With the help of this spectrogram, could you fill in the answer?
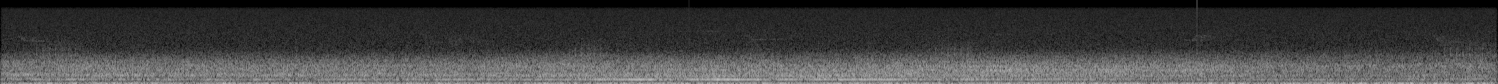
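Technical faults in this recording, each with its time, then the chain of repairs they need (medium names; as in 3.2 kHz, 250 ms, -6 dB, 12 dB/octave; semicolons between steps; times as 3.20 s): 6.89 s: pop
11.97 s: pop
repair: de-click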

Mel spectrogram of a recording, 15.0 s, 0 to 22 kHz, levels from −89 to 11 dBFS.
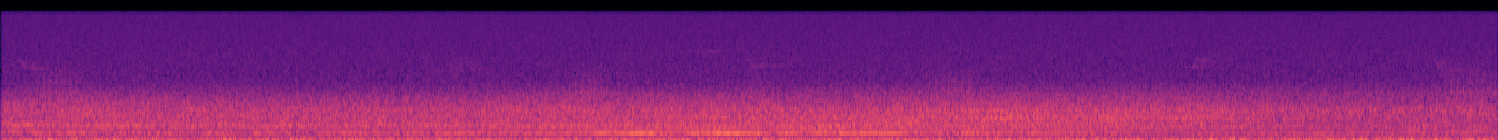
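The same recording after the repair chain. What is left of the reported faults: nothing left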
